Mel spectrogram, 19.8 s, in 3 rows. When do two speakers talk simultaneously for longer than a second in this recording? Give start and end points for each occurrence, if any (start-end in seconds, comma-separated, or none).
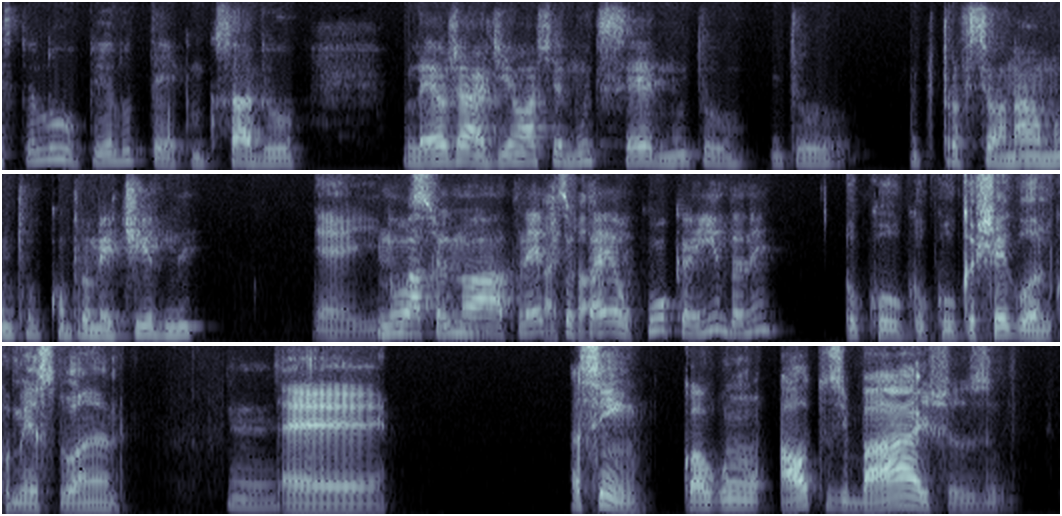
9.0-10.4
